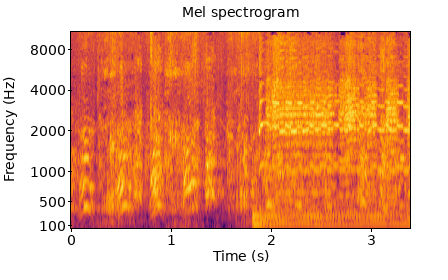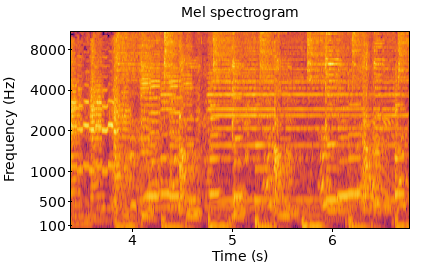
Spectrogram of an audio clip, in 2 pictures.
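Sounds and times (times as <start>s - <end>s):
dogs barking and yipping: 0.0s - 6.7s
loud busy music track with sustained tones: 1.8s - 6.7s
heavy thumping bass beat: 2.0s - 6.7s.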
